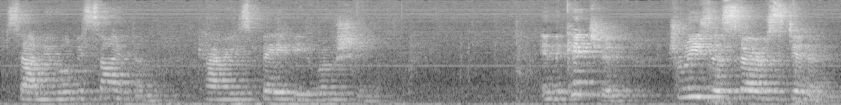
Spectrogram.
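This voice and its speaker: A woman's voice: on the high side, expressive, a little slow. A woman reading out stage directions as scripted narration at a staged reading. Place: theatre. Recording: very echoey, noisy hall from far off.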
